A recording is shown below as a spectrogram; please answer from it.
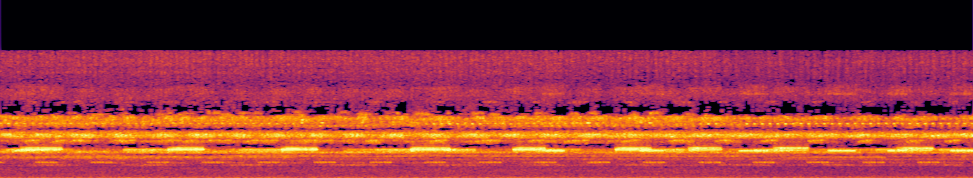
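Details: Crickets chirping on an evening in a peaceful park, a dense chorus of high, steady trills layered with pulsed chirps repeating about every half second, no other clear sounds.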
